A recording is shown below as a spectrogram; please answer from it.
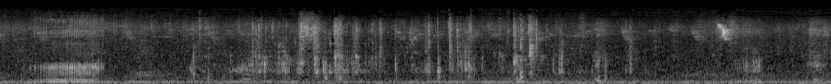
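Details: A pug wearing glasses, asleep in summer heat and snoring like a person; a low raspy snore near the start, then soft breathy rasps and faint snuffles.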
